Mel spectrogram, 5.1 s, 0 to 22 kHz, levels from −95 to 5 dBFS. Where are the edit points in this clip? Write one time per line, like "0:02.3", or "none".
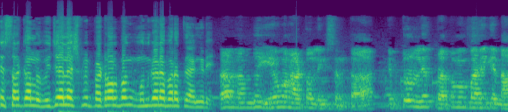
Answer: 0:02.1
